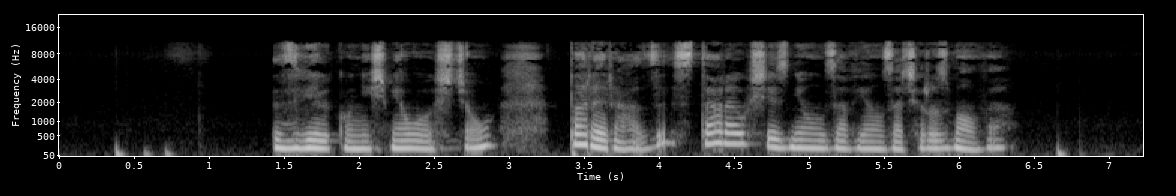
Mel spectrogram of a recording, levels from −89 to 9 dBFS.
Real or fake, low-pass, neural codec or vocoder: real; 10.8 kHz; none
